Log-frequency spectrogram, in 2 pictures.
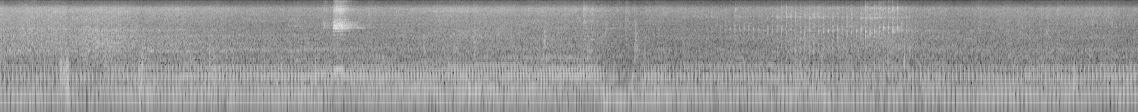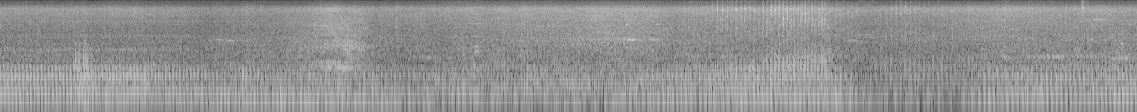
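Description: Motor traffic passes along a street.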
